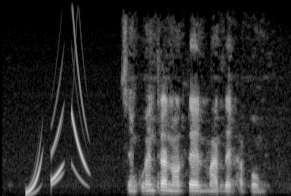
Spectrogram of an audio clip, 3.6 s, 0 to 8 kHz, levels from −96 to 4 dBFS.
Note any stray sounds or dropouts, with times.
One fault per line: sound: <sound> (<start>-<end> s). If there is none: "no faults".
sound: chirp (0.3-1.1 s)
